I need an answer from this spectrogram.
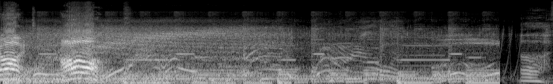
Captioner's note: obnoxious character chatter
